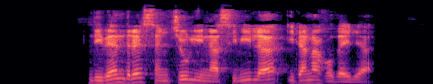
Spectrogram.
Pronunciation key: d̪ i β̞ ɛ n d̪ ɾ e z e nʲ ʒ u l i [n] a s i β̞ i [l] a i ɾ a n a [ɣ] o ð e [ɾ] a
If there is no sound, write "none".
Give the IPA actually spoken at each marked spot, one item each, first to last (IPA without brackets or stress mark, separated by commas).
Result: n, l, ɣ, ʎ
